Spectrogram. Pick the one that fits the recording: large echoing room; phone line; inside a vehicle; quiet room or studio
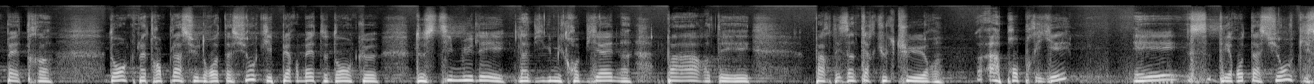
large echoing room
